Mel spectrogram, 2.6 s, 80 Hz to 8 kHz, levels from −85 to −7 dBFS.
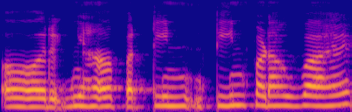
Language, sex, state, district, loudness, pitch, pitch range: Hindi, female, Uttar Pradesh, Varanasi, -27 LUFS, 245 Hz, 225-255 Hz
